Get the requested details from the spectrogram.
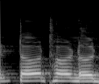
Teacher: ટ, ઠ, ડ, ઢ જે છે એમાં તમારી જે જીભ છે એ તાળવાથી થોડા આગળના ભાગે અડે છે, એટલે કે ટ, ઠ, ડ, ઢ તરીકે ઓળખાય છે, મૂર્ધન્ય તરીકે ઓળખાય છે.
